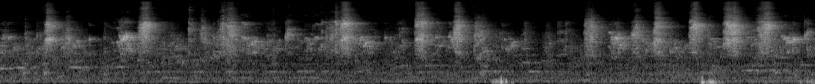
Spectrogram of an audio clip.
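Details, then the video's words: Pair of budgerigars during mating and courtship display, giving bursts of harsh, scratchy squawks and chirps in uneven clusters, with quieter warbling between them and a couple of soft low thumps. "تزاوج طيور الحب البادجي و حركات رومنسية بين الطائرين"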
